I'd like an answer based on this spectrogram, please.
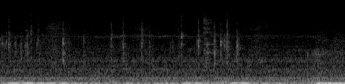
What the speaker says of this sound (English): I'm typing that out so I don't forget.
